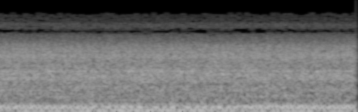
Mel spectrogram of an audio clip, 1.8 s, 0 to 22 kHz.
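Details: ZAZ Slavuta 1.2 carburetted engine with 2nd-generation LPG kit, running on gas with no petrol in tank, choke partly pulled, in winter garage after reducer warmed with a hair dryer: steady even low rumble, no misses or knocks; normal LPG idle.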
